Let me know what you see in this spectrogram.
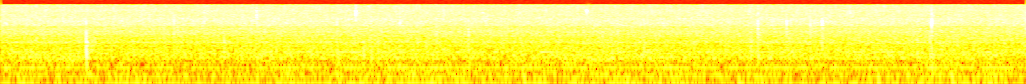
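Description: Chopped shallots and garlic sizzling in melted butter and olive oil in a stainless steel pot: a steady hiss with scattered small pops as they cook down toward translucent.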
